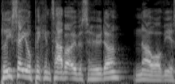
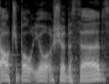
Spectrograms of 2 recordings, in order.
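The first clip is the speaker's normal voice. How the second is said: normal talking voice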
